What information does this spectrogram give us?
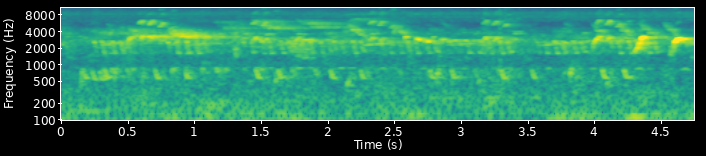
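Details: Black-naped oriole lure call: a steady stream of rapid, high twittering notes that rises to sharper squeaks at the end.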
